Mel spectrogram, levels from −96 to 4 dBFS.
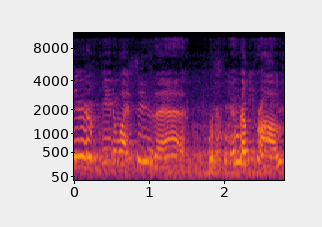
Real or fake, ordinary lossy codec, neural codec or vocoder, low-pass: fake; none; vocoder, 22.05 kHz, 80 mel bands, WaveNeXt; 9.9 kHz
